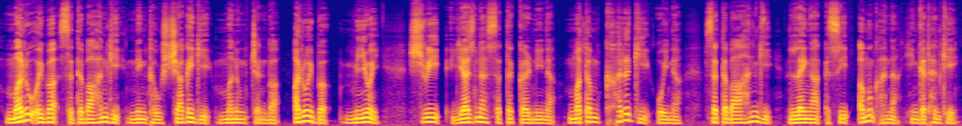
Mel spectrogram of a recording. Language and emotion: Manipuri, neutral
